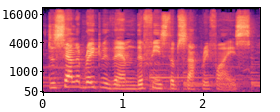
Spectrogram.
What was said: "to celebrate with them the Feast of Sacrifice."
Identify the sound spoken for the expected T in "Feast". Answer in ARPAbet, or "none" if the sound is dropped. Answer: T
